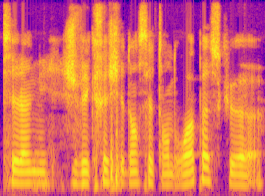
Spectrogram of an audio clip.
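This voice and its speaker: Role-playing a survival game, a gamer improvises as a weary retired soldier musing hesitantly to himself. He talks at normal speed in a level, medium-pitched, darkish voice captured by a dull, roomy mic.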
